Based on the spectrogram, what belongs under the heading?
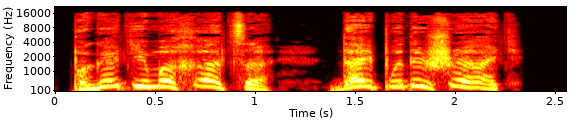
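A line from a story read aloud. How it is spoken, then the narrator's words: Several voices shouting. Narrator (Russian): на него закричали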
